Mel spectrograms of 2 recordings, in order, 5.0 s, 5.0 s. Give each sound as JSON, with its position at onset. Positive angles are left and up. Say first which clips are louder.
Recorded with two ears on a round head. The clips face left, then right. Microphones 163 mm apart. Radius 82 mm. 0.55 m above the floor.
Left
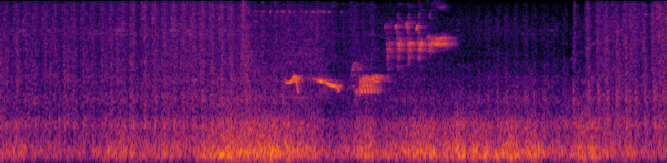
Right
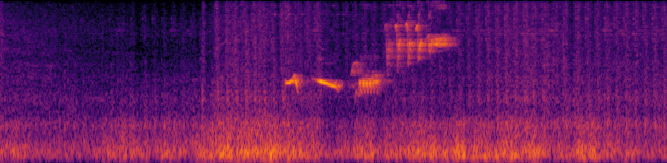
{"t": 2.1, "sound": "a bird", "louder": "right 1 dB", "side_deg": -75}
